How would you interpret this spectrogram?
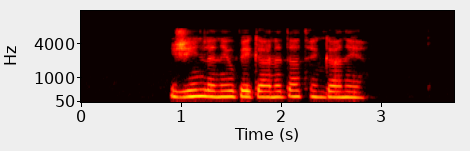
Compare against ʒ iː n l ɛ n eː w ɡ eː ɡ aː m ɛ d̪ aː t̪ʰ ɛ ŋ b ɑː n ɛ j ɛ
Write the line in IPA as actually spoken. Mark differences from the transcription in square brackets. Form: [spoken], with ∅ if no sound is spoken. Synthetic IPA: ʒ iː n l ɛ n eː w [b] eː ɡ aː [n] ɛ d̪ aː t̪ʰ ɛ ŋ [ɡ] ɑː n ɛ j ɛ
